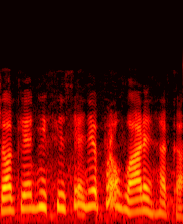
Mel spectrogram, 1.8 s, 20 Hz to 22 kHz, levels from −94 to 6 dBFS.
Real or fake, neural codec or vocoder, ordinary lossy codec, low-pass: fake; codec, 16 kHz, 4 kbps, FreqCodec, larger model; none; 7.2 kHz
